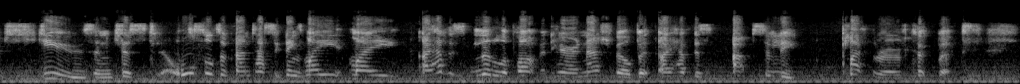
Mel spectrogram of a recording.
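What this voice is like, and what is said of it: British English accent. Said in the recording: “you sound very British ... a British accent”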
